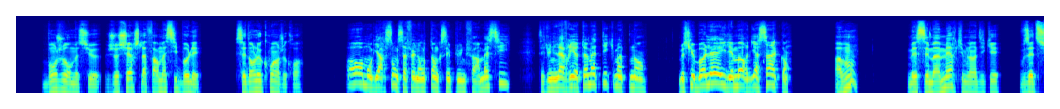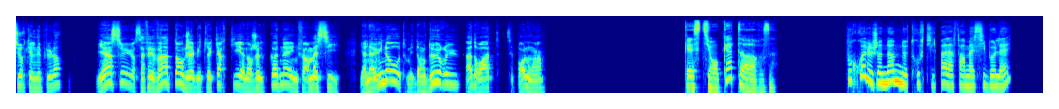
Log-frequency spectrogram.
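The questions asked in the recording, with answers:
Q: Pourquoi le jeune homme ne trouve-t-il pas la pharmacie Bollet?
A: Parce que ce n'est plus une pharmacie : c'est devenu une laverie automatique (M. Bollet est mort il y a 5 ans).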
